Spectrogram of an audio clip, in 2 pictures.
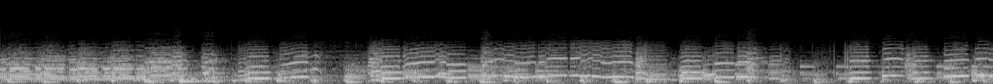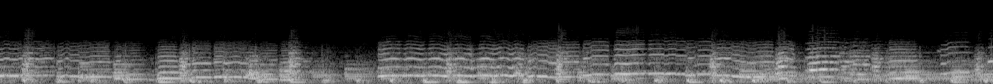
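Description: A saxophone plays a loud, continuous solo, its bluesy melodic runs bending and wailing over a steady band backing, with no singing or talking throughout.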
